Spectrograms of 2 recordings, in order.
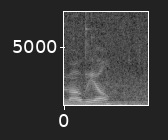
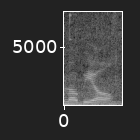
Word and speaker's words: Mobile: And that is in Mobile.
